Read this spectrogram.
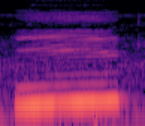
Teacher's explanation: the air stream flows from the sides of the tongue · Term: lateral liquid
